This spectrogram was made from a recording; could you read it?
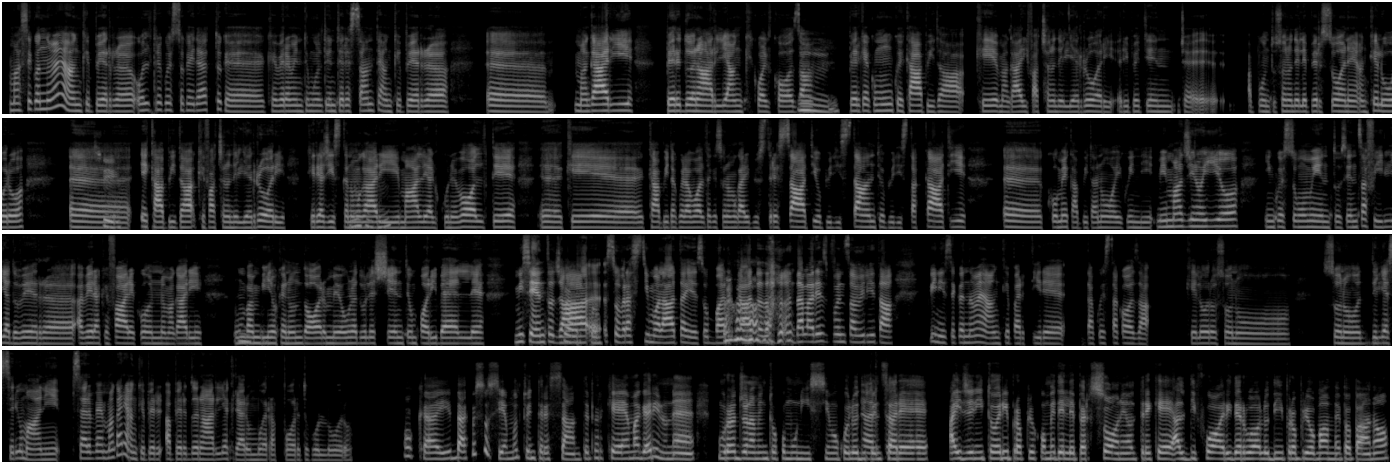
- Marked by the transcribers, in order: tapping; "cioè" said as "ceh"; other noise; chuckle; laughing while speaking: "da"
- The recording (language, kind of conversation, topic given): Italian, podcast, Come si costruisce la fiducia tra i membri della famiglia?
